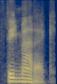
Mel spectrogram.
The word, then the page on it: thematic: American English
